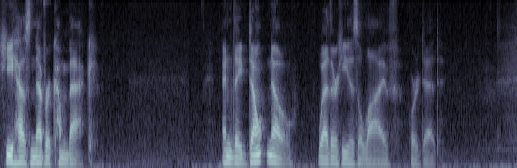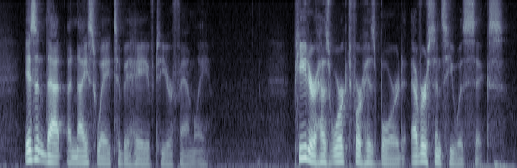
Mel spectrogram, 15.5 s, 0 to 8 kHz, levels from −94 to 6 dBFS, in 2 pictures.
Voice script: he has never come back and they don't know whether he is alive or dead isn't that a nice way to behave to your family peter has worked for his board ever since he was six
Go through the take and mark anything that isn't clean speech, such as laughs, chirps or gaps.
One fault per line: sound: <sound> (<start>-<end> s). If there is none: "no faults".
no faults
